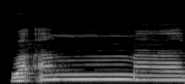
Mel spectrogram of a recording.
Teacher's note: میم مشدد پہ غنہ کریں گے، میم زبر الف ماں مقدار پوری کریں گے، من اظہار کریں گے کیونکہ آگے حمزہ حروف حلقی ہے۔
